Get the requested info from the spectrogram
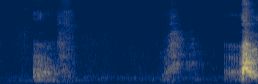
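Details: Bulldog Harley, fearful of someone chewing gum, gives a short growly vocalisation, a softer huff, then one loud sharp bark at the end.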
